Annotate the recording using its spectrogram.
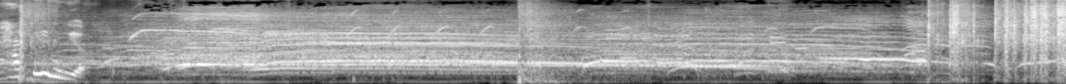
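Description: Fireworks whistle and screech as they shoot into the sky.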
